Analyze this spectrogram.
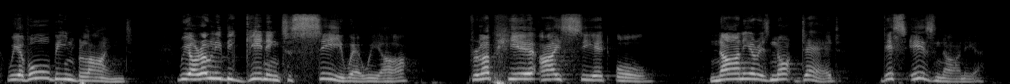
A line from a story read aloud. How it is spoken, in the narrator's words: cried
